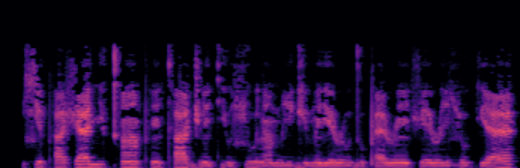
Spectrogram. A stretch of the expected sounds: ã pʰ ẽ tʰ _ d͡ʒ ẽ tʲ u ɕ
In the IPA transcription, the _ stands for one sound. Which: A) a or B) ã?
A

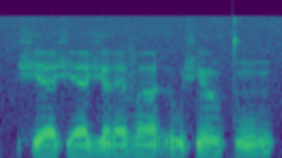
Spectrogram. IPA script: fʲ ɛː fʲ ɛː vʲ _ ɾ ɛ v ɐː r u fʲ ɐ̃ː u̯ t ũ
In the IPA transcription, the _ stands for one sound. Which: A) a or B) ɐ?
B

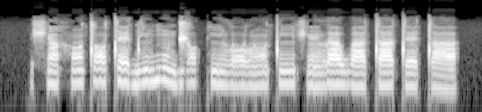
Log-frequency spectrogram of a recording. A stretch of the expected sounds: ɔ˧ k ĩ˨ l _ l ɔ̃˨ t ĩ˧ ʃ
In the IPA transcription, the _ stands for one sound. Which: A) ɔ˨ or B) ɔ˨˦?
A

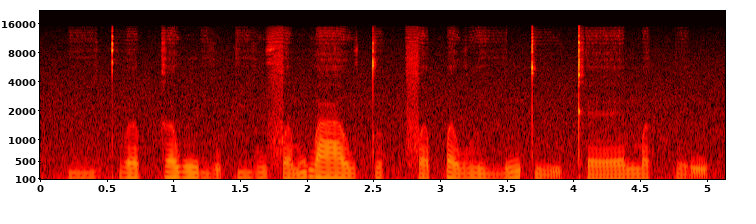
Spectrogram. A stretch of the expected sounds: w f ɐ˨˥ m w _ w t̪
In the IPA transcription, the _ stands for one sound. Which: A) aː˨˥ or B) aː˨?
B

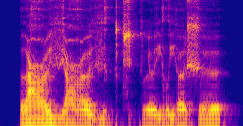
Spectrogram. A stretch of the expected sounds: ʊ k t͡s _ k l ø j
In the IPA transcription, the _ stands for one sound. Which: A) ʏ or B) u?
A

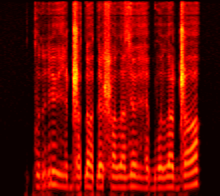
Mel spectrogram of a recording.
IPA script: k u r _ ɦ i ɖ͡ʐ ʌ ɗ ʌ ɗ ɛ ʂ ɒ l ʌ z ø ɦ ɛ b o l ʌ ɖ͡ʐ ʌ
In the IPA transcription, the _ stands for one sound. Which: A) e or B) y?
B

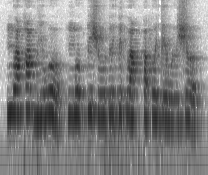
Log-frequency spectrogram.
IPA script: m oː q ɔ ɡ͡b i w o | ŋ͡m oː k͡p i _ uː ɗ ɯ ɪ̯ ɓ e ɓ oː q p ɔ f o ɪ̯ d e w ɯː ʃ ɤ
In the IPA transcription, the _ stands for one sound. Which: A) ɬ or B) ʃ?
B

